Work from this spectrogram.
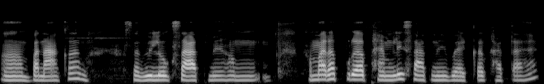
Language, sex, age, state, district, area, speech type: Hindi, female, 30-45, Uttar Pradesh, Varanasi, rural, spontaneous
